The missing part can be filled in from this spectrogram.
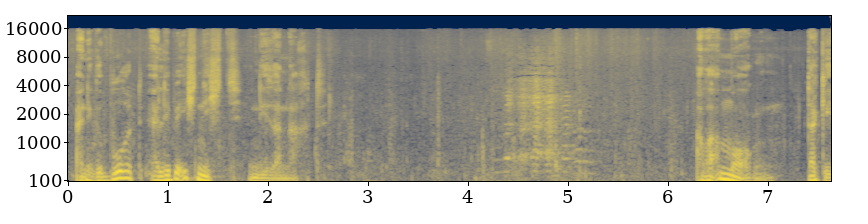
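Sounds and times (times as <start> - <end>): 
goats chewing and rustling in a stable: 0.0 - 7.6
speech: 0.1 - 2.7, 6.4 - 7.6
faint goat bleat: 4.2 - 5.3.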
